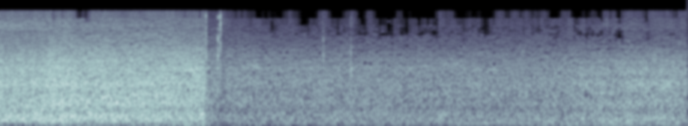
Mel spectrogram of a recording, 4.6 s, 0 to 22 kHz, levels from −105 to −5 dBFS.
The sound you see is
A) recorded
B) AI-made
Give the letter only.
A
